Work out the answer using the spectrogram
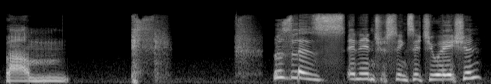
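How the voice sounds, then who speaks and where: A woman playing a video game and giving casual, halting reactions with dry, muttered understatement. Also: fairly high pitch, huge pitch swings, no room sound. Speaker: gaming streamer.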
